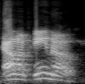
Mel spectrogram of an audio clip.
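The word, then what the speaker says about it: jalapeño: Yeah, again, I should have, because if you say jalapeno or tortilla around Tony, she loses her fucking red-headed mind. It's tortilla. It's jalapeno. I know. Jalapeno does not have an H in it.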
